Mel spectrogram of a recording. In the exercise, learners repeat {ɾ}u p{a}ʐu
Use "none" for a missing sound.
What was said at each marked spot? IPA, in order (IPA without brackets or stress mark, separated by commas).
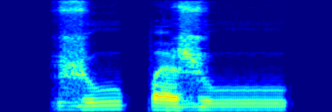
ʐ, ɐ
